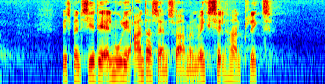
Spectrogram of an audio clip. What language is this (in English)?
Danish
